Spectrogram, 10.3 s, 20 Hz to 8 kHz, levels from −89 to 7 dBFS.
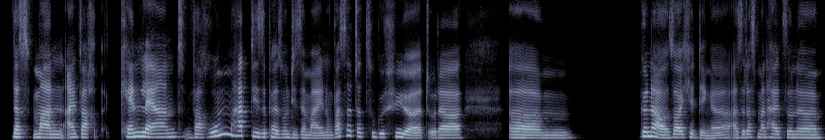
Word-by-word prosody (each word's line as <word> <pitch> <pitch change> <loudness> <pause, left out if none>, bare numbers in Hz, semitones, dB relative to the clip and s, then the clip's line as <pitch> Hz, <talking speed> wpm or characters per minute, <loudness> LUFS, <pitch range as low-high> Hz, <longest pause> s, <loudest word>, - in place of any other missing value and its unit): dass 205 -1 +3
man 180 -2 +2
einfach 195 -1 0 0.3
kennenlernt, 215 -1 +4
warum 195 - 0 0.2
hat 275 0 +5
diese 220 -4 0
Person 190 -3 -2
diese 170 0 -5
Meinung? 155 0 -4
Was 215 +6 -1
hat 280 -3 -3
dazu 225 -1 -5
geführt? 195 -7 +1
Oder, 165 -1 +1 0.6
ähm, 160 -1 -1 0.8
genau, 240 -10 +4
solche 185 +2 0
Dinge, 150 0 -5
also 175 +1 -4
dass 185 +1 -4
man 185 0 -5
halt 180 -1 -2
so 180 - -3
'ne, 170 -1 -2
185 Hz, 145 wpm, -26 LUFS, 165-205 Hz, 0.8 s, hat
